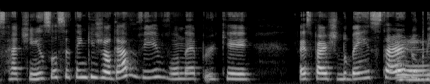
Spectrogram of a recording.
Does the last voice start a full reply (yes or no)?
no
